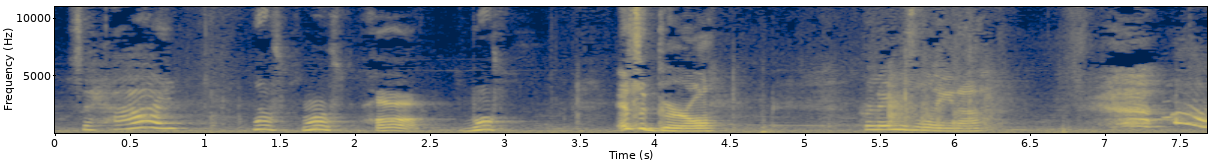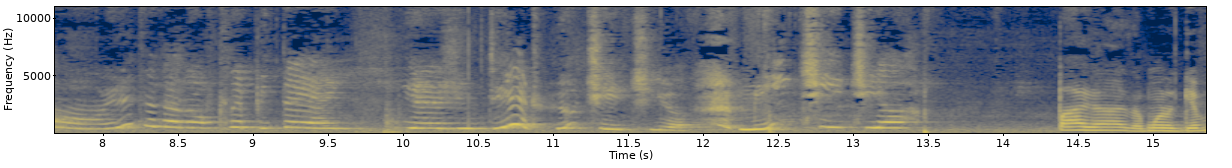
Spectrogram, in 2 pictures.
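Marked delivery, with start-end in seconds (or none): 1.3-3.0 small breathy woofs; imitated dog bark. Barking on behalf of the dog. 7.1-13.4 high cooing pet voice. Real, not acted. Cooing at the dog.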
